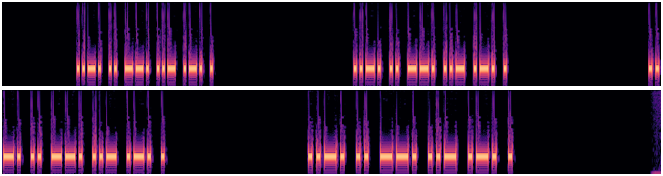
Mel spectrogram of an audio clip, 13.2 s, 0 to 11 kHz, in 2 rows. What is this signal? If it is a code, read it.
Morse code, heard as a keyed tone, about 39 wpm, 700 Hz. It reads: FIGURE FIGURE FIGURE FIGURE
